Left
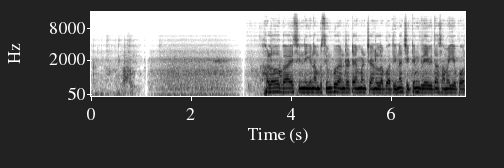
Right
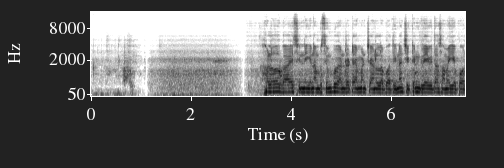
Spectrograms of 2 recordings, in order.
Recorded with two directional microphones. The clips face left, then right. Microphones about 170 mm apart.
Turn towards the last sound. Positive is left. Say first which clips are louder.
# left 5 dB
turn(degrees=45)  # may be behind; listen again after turning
